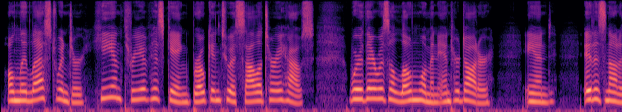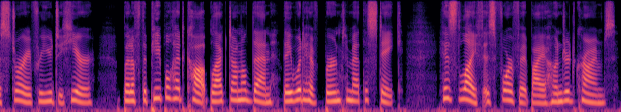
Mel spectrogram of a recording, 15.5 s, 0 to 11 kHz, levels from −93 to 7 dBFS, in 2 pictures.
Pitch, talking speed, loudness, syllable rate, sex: 230 Hz, 220 wpm, -20 LUFS, 5.8 syllables/s, female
